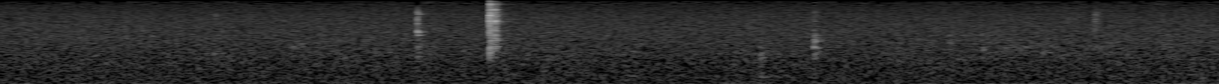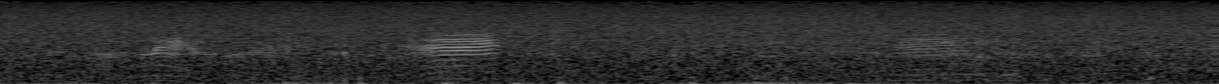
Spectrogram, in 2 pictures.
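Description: Metal carabiners clicking as they are clipped onto a climbing harness: a few sharp clicks in the first three seconds, over a low rumble. In the second half come three short warbling cries.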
